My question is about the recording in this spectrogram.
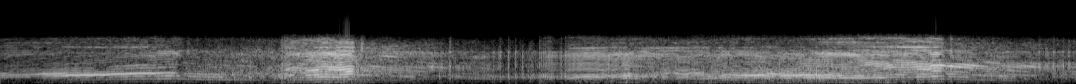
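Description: Dirt bike engine revving up and down with the throttle as it rides and turns, the pitch repeatedly rising and falling. It is loudest about three and a half seconds in and again around nine seconds.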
